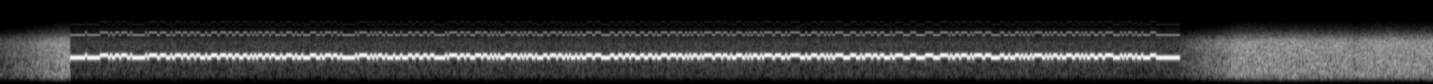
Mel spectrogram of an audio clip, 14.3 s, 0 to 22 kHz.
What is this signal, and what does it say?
RTTY (50 baud, 170 Hz shift), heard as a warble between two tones, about 1400 Hz centre. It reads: EN LA ISLA, ESQUIVEL Y SU FAMILIA SE ASENTARON COMO EMPRESARIOS.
